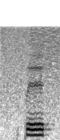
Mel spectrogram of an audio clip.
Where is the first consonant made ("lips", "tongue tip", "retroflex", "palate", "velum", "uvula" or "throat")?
lips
